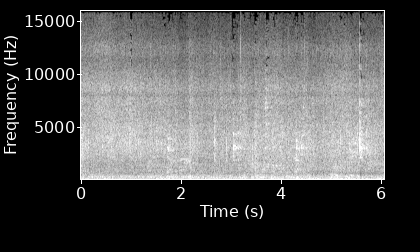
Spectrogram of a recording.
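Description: Fried rice being stir-fried in a steel wok: a metal spatula scrapes and clinks against the wok a few times over a steady low roar from the wok burner.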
